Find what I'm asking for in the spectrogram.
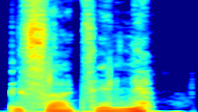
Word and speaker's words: писатель: Make sure you pronounce писатель soft in the ending. Писатель.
